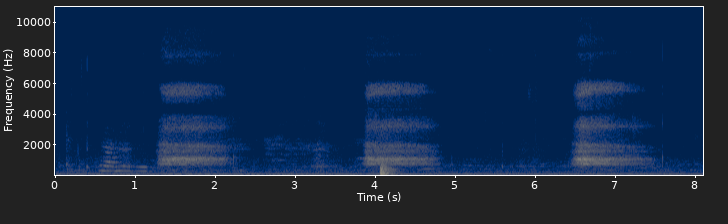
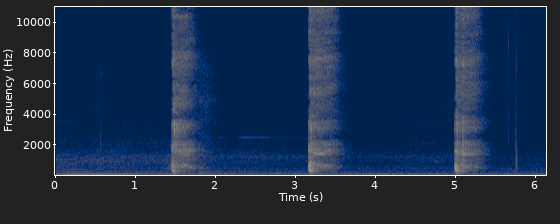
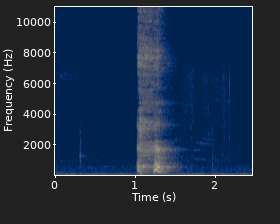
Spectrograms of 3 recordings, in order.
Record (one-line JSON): {"exhalation_length": "8.1 s", "exhalation_amplitude": 1107, "exhalation_signal_mean_std_ratio": 0.61, "three_cough_length": "6.1 s", "three_cough_amplitude": 2511, "three_cough_signal_mean_std_ratio": 0.41, "cough_length": "2.5 s", "cough_amplitude": 4618, "cough_signal_mean_std_ratio": 0.28, "survey_phase": "beta (2021-08-13 to 2022-03-07)", "age": "18-44", "gender": "Female", "wearing_mask": "No", "symptom_cough_any": true, "symptom_runny_or_blocked_nose": true, "symptom_fever_high_temperature": true, "symptom_change_to_sense_of_smell_or_taste": true, "symptom_onset": "3 days", "smoker_status": "Never smoked", "respiratory_condition_asthma": false, "respiratory_condition_other": false, "recruitment_source": "Test and Trace", "submission_delay": "1 day", "covid_test_result": "Positive", "covid_test_method": "ePCR"}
